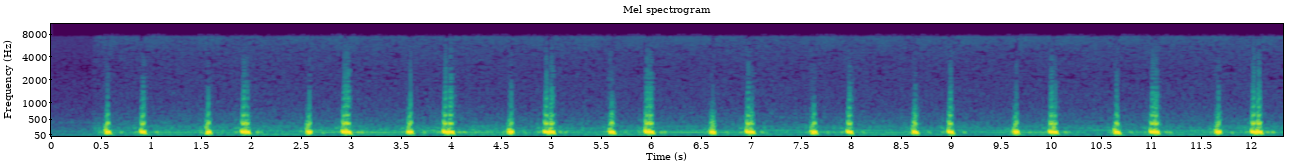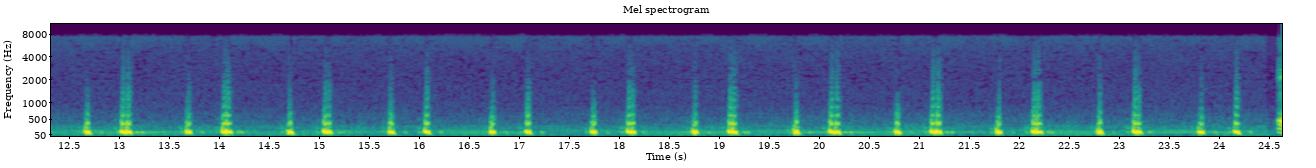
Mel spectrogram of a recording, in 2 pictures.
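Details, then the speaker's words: Teaching recording from the second left intercostal space: steady heartbeat about 59 a minute, second sound single on expiration and briefly split on inspiration; normal physiological splitting of the second heart sound. "este ejemplo ilustra el desdoblamiento normal del segundo ruido cardíaco el ruido es único durante la inspiración y desdoblado en la inspiración"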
